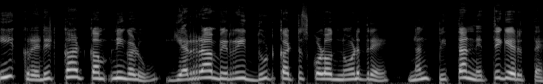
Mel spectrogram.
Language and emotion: Kannada, angry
